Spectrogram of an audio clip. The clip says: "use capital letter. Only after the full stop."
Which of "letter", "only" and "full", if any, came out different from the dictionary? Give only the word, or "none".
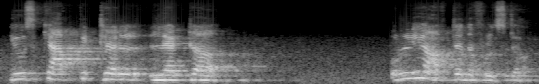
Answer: none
